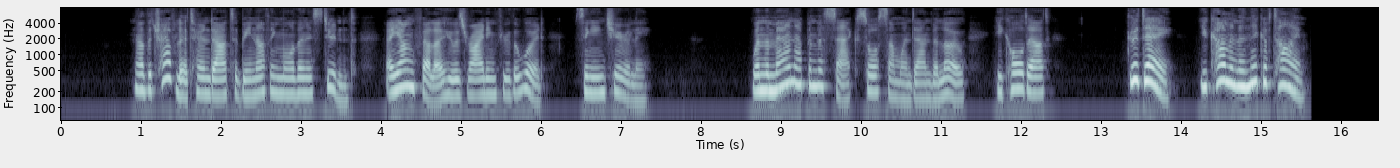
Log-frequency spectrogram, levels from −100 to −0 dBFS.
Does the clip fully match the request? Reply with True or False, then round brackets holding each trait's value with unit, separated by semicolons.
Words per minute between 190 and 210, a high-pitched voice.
False (170 wpm; 195 Hz)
